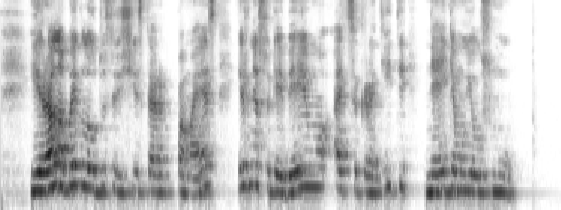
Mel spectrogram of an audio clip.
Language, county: Lithuanian, Kaunas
